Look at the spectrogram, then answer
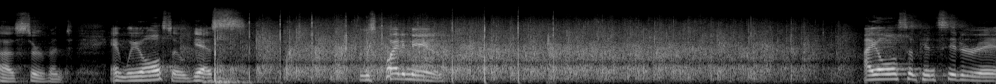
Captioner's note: applause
